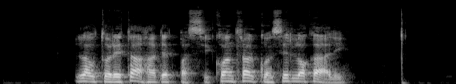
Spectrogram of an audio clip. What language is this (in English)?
Maltese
